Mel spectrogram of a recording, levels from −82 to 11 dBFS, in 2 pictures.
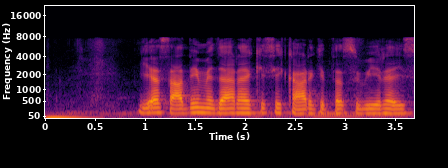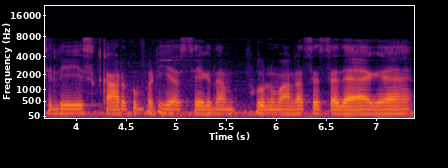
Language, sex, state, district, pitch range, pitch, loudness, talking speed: Hindi, male, Bihar, West Champaran, 115-125 Hz, 120 Hz, -18 LUFS, 195 wpm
